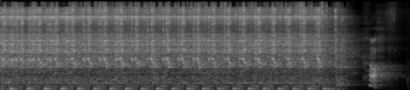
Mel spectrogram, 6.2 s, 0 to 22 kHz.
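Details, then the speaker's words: 2011 Yamaha Raptor 125 that wouldn't start, compression test with throttle open: even starter cranking at about four strong puffs per second, reading over 170 psi; good compression, and spark is also good. "That's way over 170 PSI and a little 125. That is really good compression."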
